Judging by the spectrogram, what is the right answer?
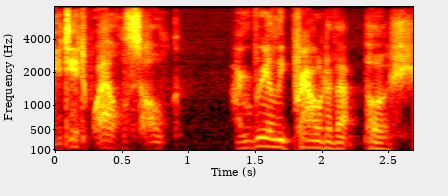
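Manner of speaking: theatrical, voiced, half-whispered stage whisper. Speaking to a creature trying to eat the character: half-whispering. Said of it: "I just whisper while he's trying to eat me".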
